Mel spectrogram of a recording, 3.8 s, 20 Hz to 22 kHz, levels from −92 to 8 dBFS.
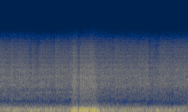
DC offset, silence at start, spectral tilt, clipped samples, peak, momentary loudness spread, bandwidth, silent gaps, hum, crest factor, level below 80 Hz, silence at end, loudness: under 0.1%; 0 s; -6 dB/octave; under 0.1%; -10 dBFS; 12 LU; 6.6 kHz; none; none; 16 dB; -28 dBFS; 0 s; -30 LUFS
